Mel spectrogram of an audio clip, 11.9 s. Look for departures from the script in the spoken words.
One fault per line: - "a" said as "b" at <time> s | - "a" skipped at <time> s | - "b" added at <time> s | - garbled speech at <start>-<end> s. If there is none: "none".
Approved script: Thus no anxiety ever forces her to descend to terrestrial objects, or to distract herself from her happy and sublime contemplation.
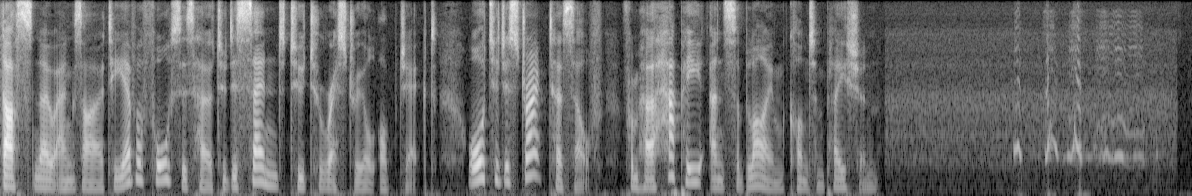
- "objects" said as "object" at 3.8 s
